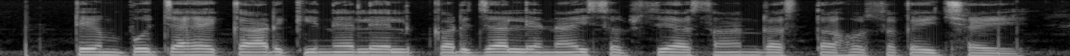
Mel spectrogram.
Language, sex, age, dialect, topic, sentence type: Magahi, male, 25-30, Western, banking, statement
